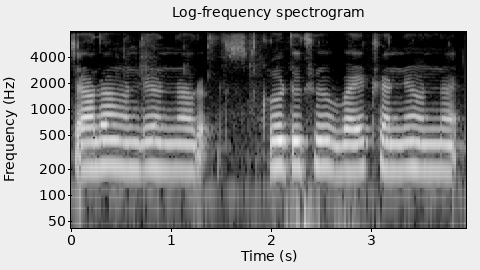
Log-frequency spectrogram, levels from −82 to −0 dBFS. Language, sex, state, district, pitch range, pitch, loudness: Telugu, female, Andhra Pradesh, Sri Satya Sai, 195-215 Hz, 205 Hz, -15 LUFS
